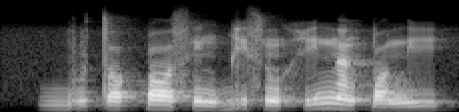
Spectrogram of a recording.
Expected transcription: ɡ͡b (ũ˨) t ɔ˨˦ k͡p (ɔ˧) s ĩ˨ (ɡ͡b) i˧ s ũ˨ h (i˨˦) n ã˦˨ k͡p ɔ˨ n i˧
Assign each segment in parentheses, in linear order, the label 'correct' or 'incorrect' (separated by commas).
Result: incorrect, correct, correct, correct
